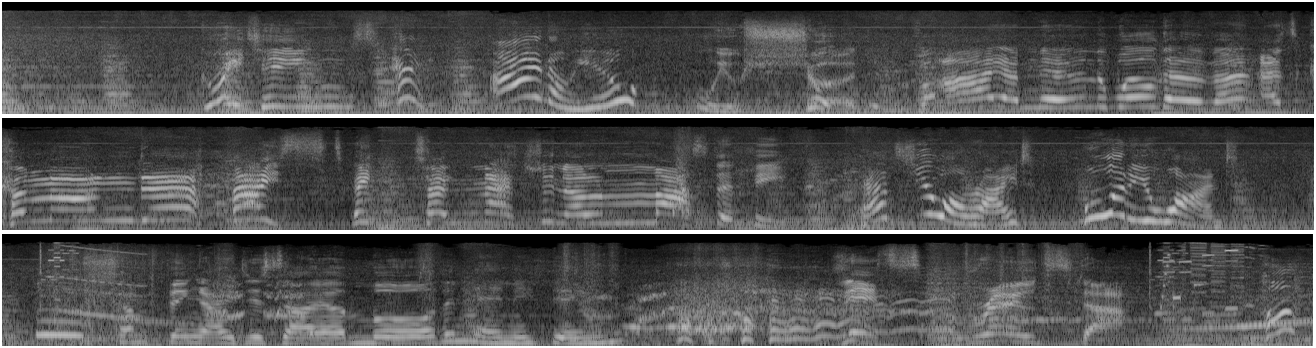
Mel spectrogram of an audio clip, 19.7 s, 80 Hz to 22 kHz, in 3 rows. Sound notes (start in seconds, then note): 16.6 tires screech; 18.8 beeps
